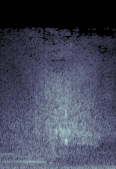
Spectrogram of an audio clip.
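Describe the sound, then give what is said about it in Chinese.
Car tires hiss and squeal as vehicles brake and pull to a stop on a road where an armed convoy blocks the way. A soft, broad rushing swells in the middle, then tapers off, with no voices. “庆枕等他们的车子停稳后下车”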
